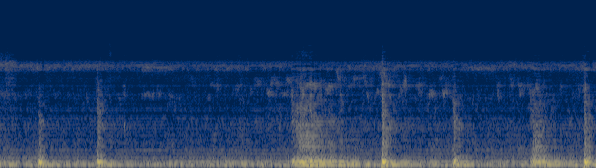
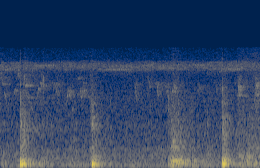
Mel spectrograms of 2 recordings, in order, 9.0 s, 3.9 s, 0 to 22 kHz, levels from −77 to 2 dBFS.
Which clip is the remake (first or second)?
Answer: first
